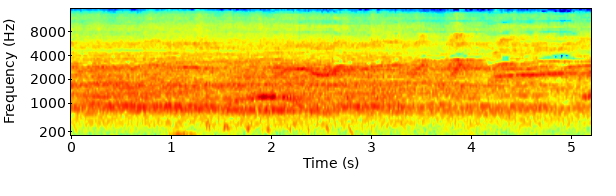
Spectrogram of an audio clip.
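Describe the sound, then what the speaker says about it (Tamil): A packed audience at a Kathi film function in Tamil Nadu claps and cheers steadily, with a dense wash of applause and whoops that carries on without a break. "நீங்க கேள்விக்கே கிளாப் பண்றீங்கிறது நான் பாக்குறேன்"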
